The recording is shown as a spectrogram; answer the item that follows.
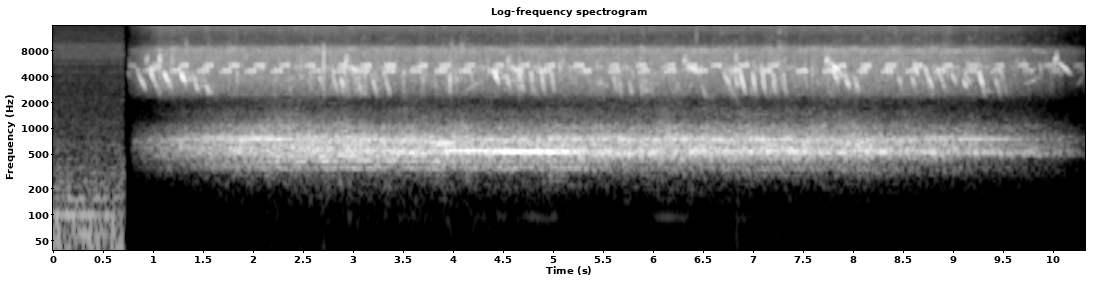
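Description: Outdoor nature ambience that starts about a second in: quick, repeated high chirping over a steady lower hum, fading out at the end.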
